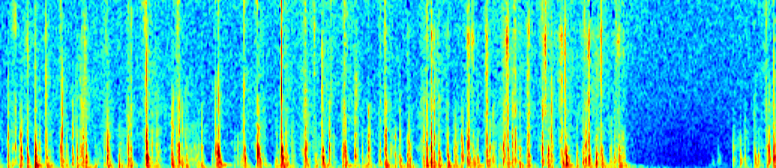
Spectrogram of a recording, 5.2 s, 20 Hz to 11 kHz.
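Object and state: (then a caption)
Plastic microphone ear housings tapped with nails. Long nails and fingertips tap quickly on the white plastic ear discs of a 3Dio binaural microphone, producing a dense run of short, dull taps with low-mid body around 215 Hz and little brightness. After about four seconds the tapping stops for a near-silent pause, then a few softer taps return at the end.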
